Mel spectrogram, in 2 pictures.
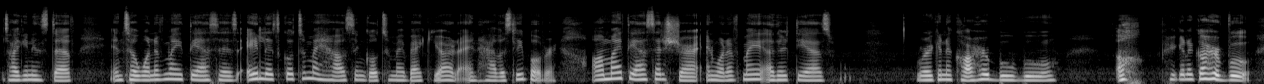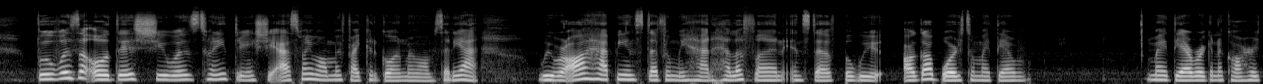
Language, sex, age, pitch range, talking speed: English, female, 10-29, 190-230 Hz, 230 wpm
